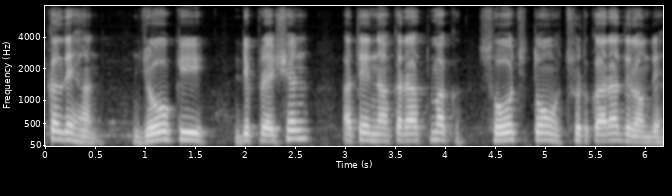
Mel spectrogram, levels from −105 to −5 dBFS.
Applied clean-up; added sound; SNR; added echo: none; none; none; none.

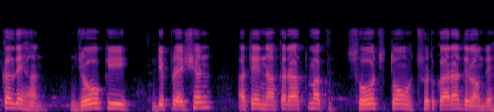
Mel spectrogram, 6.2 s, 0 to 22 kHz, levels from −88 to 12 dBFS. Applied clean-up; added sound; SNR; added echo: neural separator model SepFormer DNS4.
